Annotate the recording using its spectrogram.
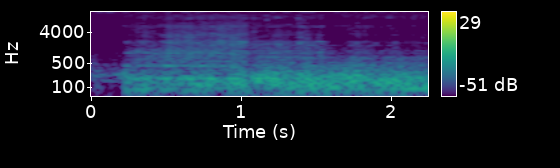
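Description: Pickup truck engine running with a steady low rumble, starting just after the beginning.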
